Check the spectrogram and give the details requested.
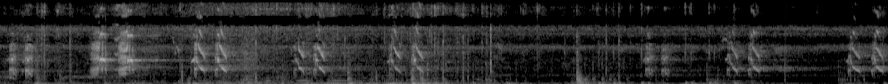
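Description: Birds calling: short, high chirps that slide downward, often in pairs, repeating roughly once a second, over a low rumble.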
